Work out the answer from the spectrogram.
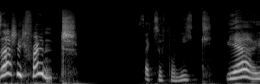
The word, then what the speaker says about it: Saxophonique: why people sometimes say saxophone unique, and I'm like, what? Where Oh, does so that people come from? say that. Oh, I get all sorts of pronunciations. So I'm thinking, if you're thinking of the word saxophonist, saxophonique, you know, that in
